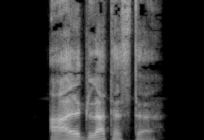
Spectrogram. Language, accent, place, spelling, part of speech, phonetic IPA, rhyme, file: German, Germany, Berlin, aalglatteste, adjective, [ˈaːlˈɡlatəstə], -atəstə, De-aalglatteste.ogg
- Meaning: inflection of aalglatt: 1. strong/mixed nominative/accusative feminine singular superlative degree 2. strong nominative/accusative plural superlative degree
